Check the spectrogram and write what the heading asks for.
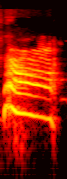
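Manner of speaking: high, loud "aah" of pain; mock scream. Reacting to the stinger in her head, mock screaming.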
